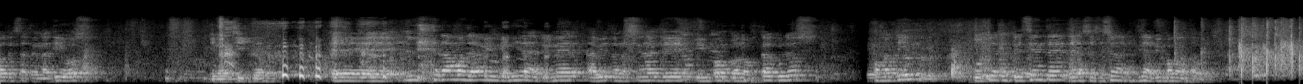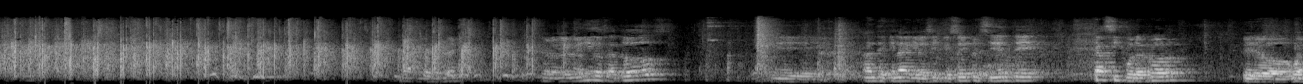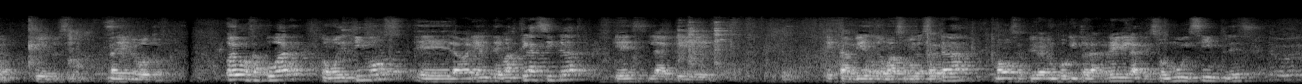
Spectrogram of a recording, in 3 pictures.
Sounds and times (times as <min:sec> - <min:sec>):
Speech: 0:01.9 - 0:02.7, 0:03.3 - 0:12.2, 0:18.4 - 0:19.8, 0:20.7 - 0:33.4, 0:34.3 - 0:39.0.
